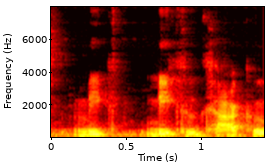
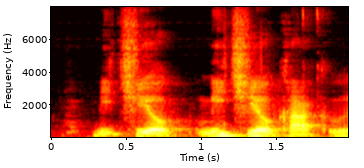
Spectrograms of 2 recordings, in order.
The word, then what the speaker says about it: Michio Kaku: This is the dude, man, that they say, some people say he's actually, this Miku Kaku, whatever the fuck his name is, Miku Kaku. I know I'm not saying it right.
